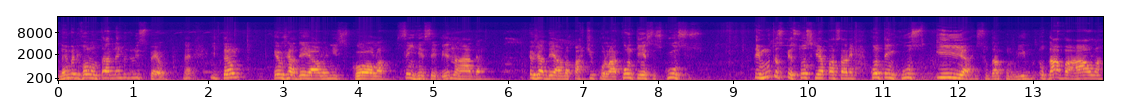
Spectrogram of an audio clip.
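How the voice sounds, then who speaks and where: A man's high voice, with ordinary pitch variation, moves at a moderate pace. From Brazil, Minas Gerais (Serra dos Aimorés). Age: 60s. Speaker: florist and forestry worker. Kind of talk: interview. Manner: hesitant, repetitive fillers.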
